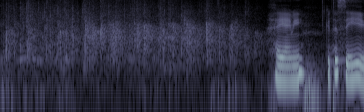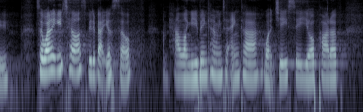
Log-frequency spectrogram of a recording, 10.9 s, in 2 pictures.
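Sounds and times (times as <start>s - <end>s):
crowd applause: 0.0s - 4.0s
speech: 4.1s - 10.8s.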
